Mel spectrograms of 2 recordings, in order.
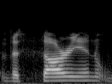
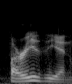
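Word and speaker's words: Varisian: Some of them smeared beneath the body and blood of a dead Visarian woman. Farizian woman. That's how you pronounce that.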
